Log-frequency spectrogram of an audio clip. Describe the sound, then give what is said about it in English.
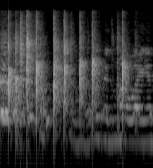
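Audience clapping for a special guest in a steady, rhythmic beat, about three claps per second, with sharp, bright hand smacks over a faint murmur of voices. “Clap it up for that!”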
